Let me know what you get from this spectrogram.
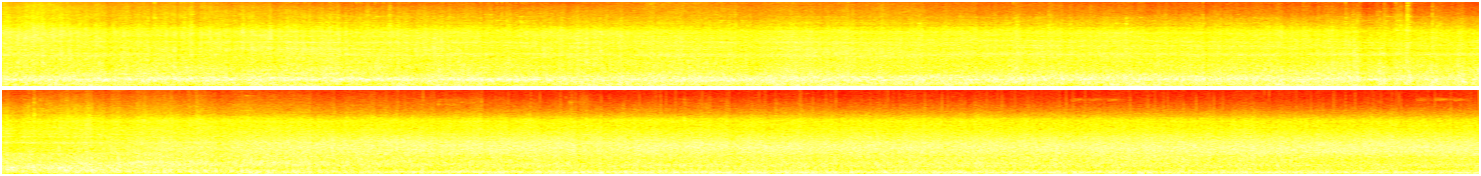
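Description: Passenger coaches of a steam-hauled train rolling past close by, wheels clattering over the rail joints. From about halfway the heavy rumble gives way to a steadier hiss as the train draws away.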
